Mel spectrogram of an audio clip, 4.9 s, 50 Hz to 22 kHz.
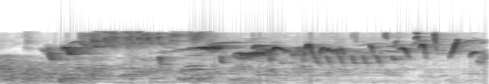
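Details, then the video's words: At an Indonesian bird-singing contest, a blorok white-rumped shama that won first place in session 7 delivers long clear whistles, then a fast run of short descending and rising notes, with other birds and crowd noise faintly behind. "MURAI BATU BLOROK"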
